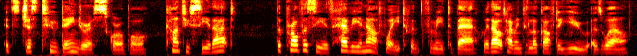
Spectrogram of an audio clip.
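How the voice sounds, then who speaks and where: Male warrior cat for fantasy audiobook, voiced by a woman: earnest, burdened, firm, a little rough-edged, close dry sound. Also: sits low, fairly quick, darkish tone, dry recording, natural voice. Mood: firm refusal.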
